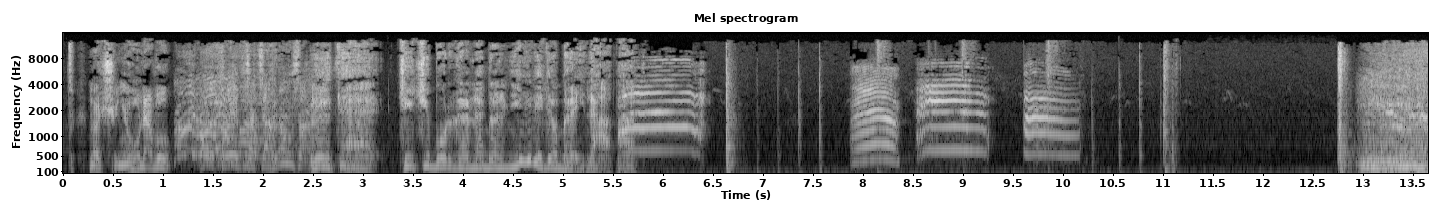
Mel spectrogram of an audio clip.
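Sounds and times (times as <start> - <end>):
speech: 0.2 - 6.0
laughter: 0.9 - 3.0
cat meowing: 5.6 - 6.5, 7.9 - 10.2, 13.0 - 13.6
sharp knocks: 6.6 - 8.3, 9.8 - 11.2.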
